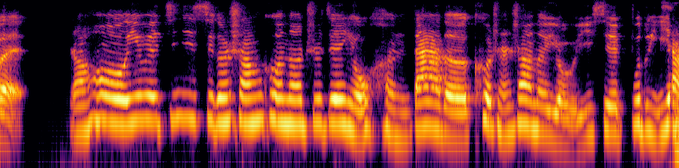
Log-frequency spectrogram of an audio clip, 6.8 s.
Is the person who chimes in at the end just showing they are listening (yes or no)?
yes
